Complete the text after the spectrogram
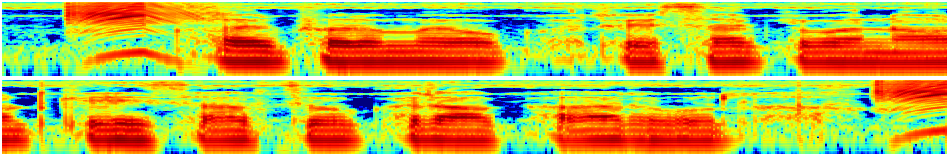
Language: Bhojpuri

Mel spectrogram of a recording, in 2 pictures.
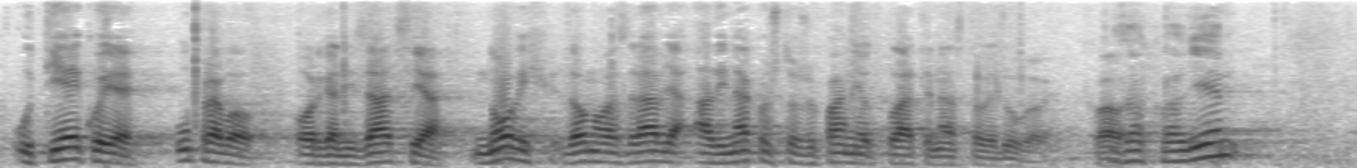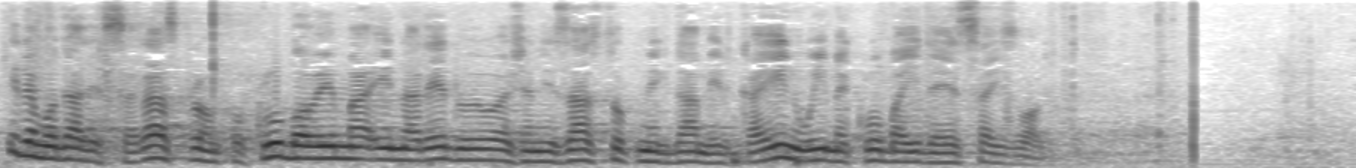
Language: Croatian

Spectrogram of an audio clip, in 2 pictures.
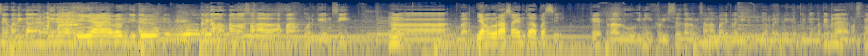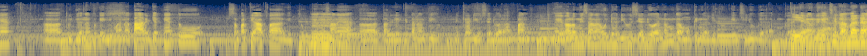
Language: Indonesian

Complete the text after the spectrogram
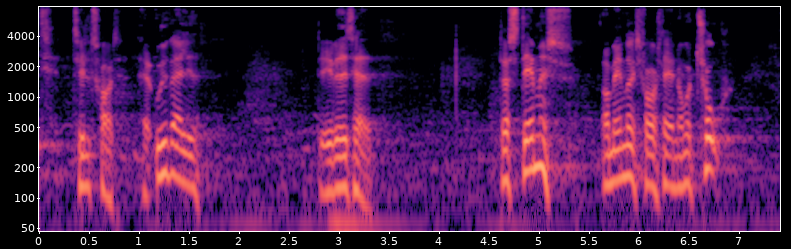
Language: Danish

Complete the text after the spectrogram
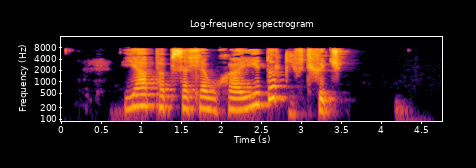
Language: Kabardian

